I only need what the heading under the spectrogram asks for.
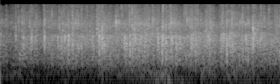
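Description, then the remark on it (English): A church audience claps steadily for a few seconds in praise of people coming to faith and being baptized, a dense, even patter of many hands at a moderate, sustained level with no voices standing out. “Come on, let's give some praise, some round of applause for that one.”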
